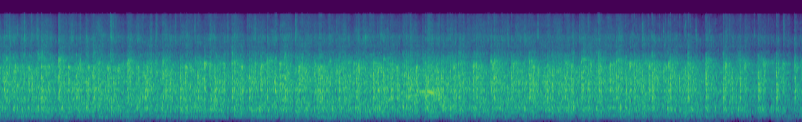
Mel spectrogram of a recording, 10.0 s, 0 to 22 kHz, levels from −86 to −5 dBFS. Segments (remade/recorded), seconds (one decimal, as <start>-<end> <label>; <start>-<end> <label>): 0.0-7.8 remade; 7.8-9.0 recorded; 9.0-10.0 remade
